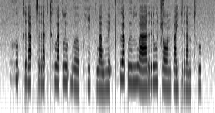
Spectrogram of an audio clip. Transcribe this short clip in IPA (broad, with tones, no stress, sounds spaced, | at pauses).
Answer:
h u˥˩ ʔ k r a˦˥ ʔ t r a˦˥ k̚ tʰ u˧ a̯ k l u˥˩ ʔ b ɤː˨˩ pʰ i˨˩ t̚ k w a˩˦ w m e˨˩ ʔ pʰ ɯ˥˩ a̯ p ɯː˦˥ ŋ w aː˦˥ r uː˥˩ t͡ɕ ɔː˧ n p a˦˥ j p r a˧ n tʰ u˦˥ k̚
